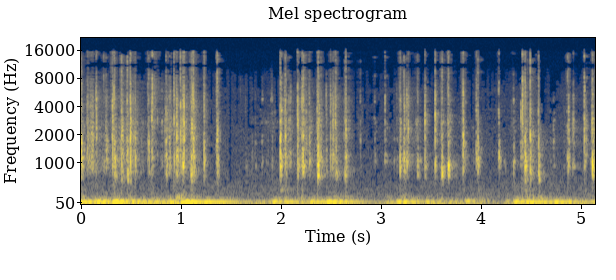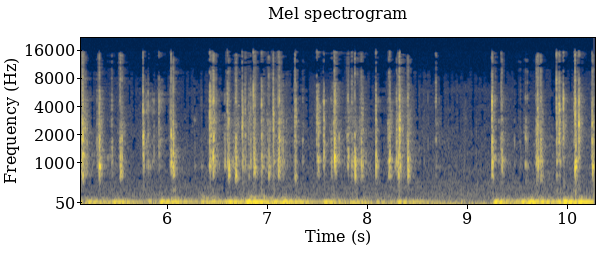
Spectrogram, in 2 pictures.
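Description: Typing on a computer keyboard: runs of quick key clicks broken by short pauses, with a dull low thump under the keystrokes.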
